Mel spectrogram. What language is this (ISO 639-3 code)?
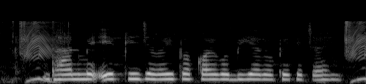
bho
